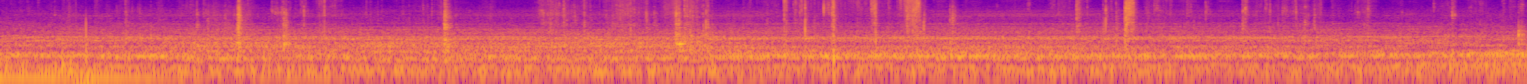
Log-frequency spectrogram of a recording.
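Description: Rummaging through tools and supplies: scattered light clicks and knocks of objects being moved and handled, with the rustle of a sanding-sheet pack, over a steady low hum.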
